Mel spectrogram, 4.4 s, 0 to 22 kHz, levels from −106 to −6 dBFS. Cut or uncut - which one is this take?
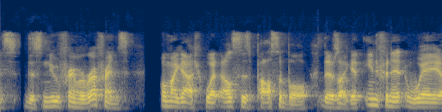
cut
